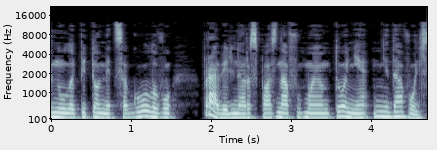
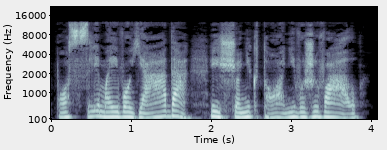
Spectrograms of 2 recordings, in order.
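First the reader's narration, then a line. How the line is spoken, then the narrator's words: Quiet hiss, snake. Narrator (Russian): Все так же тихо прошипела змея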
